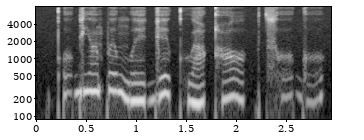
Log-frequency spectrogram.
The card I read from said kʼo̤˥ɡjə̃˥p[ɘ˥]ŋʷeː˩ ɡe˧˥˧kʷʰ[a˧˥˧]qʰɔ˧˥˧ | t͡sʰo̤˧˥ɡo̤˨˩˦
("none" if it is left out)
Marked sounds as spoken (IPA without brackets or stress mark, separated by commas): ɘ˥, a˨˩˦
